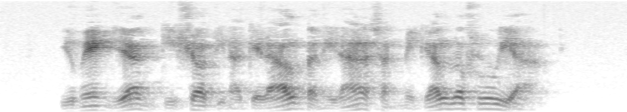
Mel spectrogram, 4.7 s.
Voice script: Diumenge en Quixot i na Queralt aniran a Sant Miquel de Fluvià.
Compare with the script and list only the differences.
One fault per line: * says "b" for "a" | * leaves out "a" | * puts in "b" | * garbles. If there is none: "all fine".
all fine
